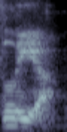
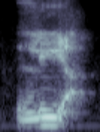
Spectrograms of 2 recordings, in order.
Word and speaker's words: Leia: And I did not have a Princess Leia. Yeah, that's right. I say it like Lando did. Leia, not Leia, Leia.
